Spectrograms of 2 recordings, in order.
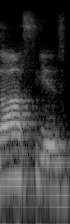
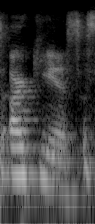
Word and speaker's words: Arceus: Anyway, I would like to say that it was Arceus, but the official pronunciation is Arceus.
